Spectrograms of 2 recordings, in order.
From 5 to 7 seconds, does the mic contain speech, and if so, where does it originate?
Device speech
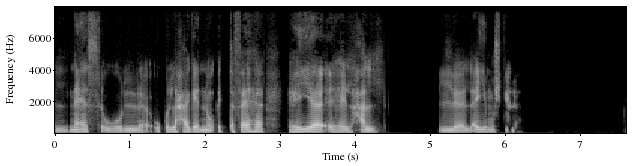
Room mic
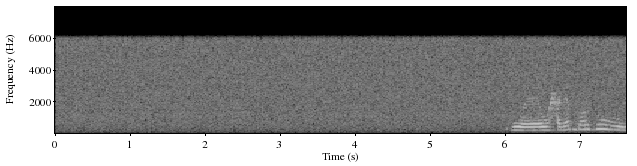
user only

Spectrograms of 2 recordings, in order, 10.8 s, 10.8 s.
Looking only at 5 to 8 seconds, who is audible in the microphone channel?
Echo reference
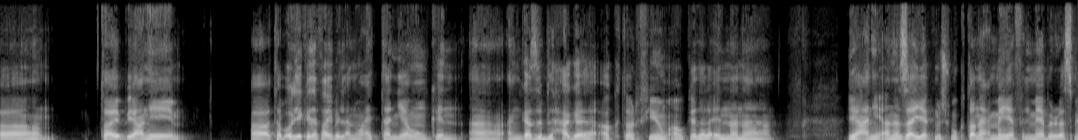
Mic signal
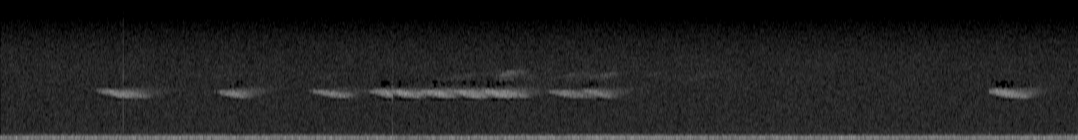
neither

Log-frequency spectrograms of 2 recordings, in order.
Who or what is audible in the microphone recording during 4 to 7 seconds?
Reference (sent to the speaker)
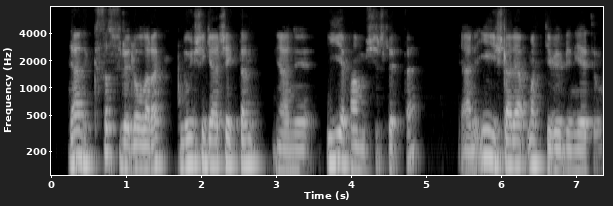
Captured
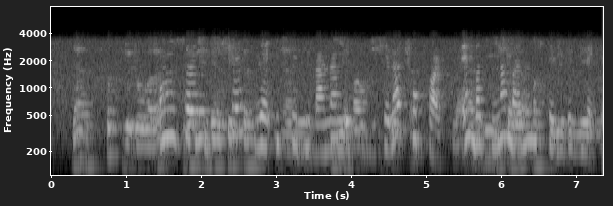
both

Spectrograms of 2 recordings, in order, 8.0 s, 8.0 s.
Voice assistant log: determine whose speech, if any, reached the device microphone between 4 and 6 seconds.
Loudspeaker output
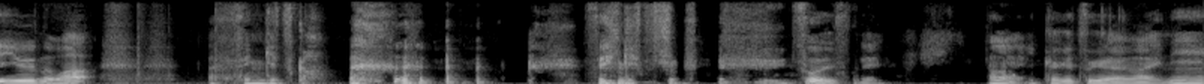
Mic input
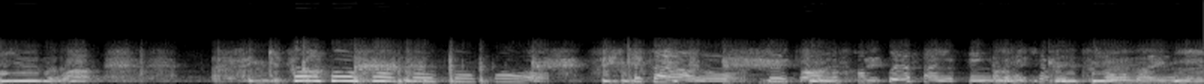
both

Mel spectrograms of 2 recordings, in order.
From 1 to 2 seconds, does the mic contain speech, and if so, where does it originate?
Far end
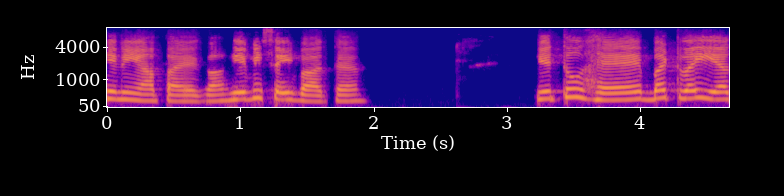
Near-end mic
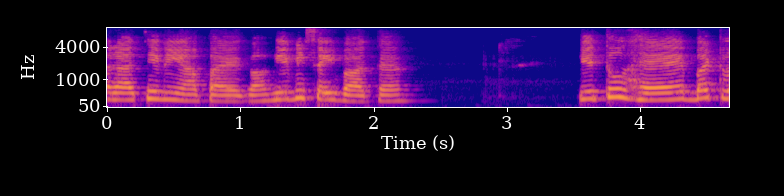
echo only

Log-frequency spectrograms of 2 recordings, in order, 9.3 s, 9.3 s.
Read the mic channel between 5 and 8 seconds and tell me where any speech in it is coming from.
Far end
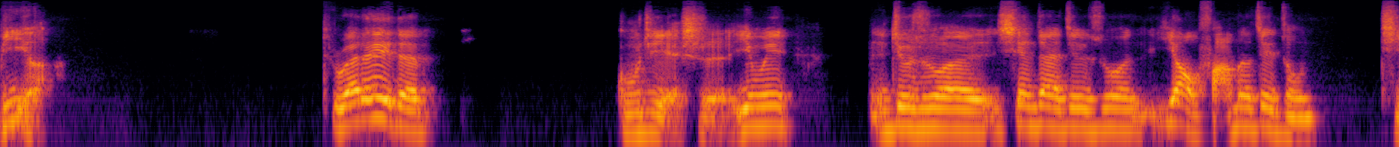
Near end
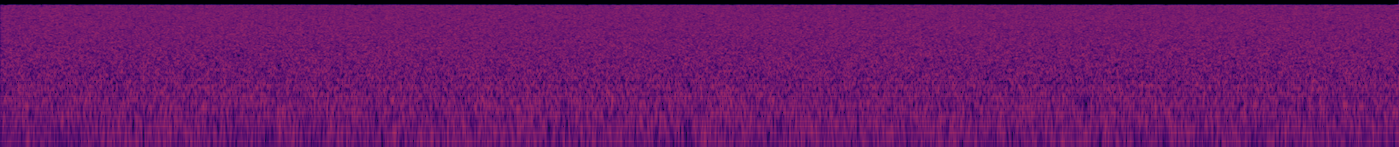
neither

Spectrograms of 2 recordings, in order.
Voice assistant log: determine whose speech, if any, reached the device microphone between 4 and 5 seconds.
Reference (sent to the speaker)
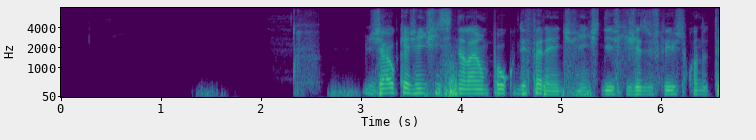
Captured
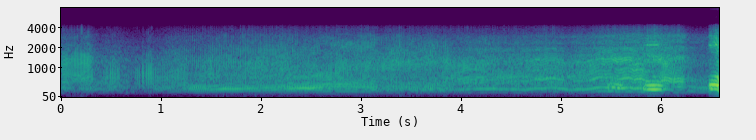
neither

